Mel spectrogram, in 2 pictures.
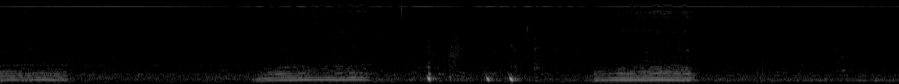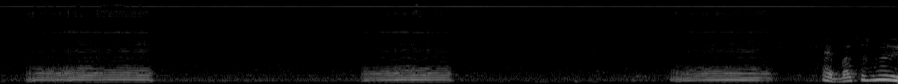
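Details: Fred, a French Bulldog, snores while sleeping: low, harmonic, rasping snores recur about every three seconds, six in all, with quiet gaps and a few sharp clicks between them.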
